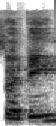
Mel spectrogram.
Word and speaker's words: Burdeens: Roman sha and now you're with birds birin birin is that how you pronounce it correct in Chicago and we were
